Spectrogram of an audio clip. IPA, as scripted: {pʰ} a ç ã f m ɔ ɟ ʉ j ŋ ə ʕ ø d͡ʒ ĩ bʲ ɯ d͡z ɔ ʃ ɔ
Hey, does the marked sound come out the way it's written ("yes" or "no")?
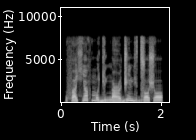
no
